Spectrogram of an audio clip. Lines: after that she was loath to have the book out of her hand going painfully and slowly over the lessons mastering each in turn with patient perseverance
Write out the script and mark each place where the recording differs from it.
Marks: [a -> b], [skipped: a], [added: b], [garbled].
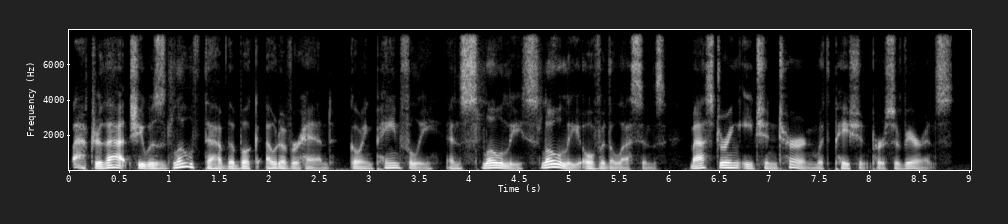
after that she was loath to have the book out of her hand going painfully and slowly [added: slowly] over the lessons mastering each in turn with patient perseverance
